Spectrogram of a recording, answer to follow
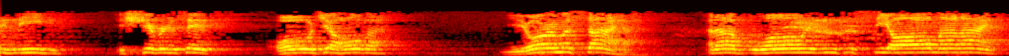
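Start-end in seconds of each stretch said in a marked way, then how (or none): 2.8-10.0 humble prayer. Retold or imitated. Bartimaeus kneels and prays.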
